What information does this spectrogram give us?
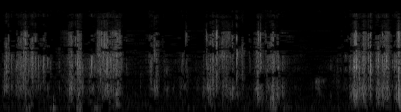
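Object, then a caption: Thin plastic carrier bag. A thin, empty orange plastic carrier bag with a Brainwash print lies flat on a white surface while fingertips with long teal nails fold and crinkle it. Bright, crackly crinkling comes in uneven bursts separated by brief quiet pauses, with almost no low end.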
